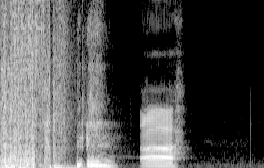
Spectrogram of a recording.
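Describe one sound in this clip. A young man exclaims loudly into a microphone.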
